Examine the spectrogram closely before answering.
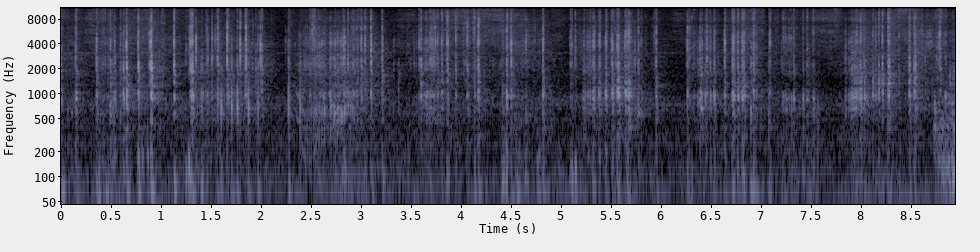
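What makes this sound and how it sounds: Long nails tap and scratch the front of a large, closed hardcover Van Gogh art book with a printed paper-over-board cover, held upright in both hands with metal rings worn on the fingers. Quick, dense clicks and dry scratches come in bursts with short pauses between them, each tap dying away almost at once, over a low hum.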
